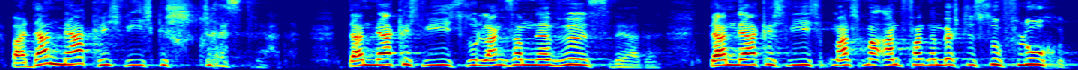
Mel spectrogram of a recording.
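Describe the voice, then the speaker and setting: A man preaching a sermon, moving between loud emphatic calls and quiet, joking personal asides. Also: very high-pitched, expressive, normal speed.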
